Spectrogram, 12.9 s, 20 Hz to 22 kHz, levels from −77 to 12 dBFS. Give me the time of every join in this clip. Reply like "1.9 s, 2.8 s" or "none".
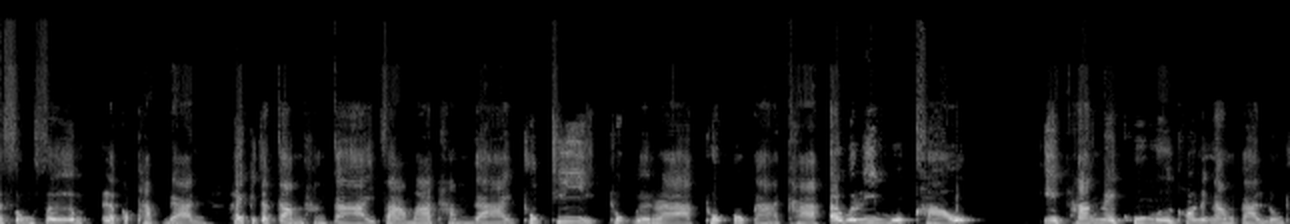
3.8 s, 5.2 s, 6.0 s, 7.0 s, 8.3 s, 10.2 s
